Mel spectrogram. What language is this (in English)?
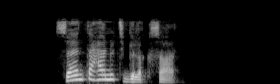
Kabyle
